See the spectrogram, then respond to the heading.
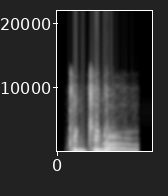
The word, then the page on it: continuo: British English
